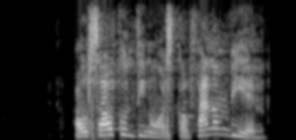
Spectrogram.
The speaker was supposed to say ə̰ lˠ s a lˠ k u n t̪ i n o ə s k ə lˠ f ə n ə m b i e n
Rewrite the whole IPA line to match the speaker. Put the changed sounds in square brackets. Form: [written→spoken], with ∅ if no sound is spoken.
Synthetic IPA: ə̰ lˠ s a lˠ k u n t̪ i n [o→u] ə s k ə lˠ f [ə→a] n ə m b i e n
